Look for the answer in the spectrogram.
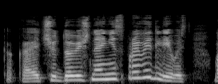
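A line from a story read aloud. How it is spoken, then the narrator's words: Exclaimed. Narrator (Russian): воскликнул милиционер Караваев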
